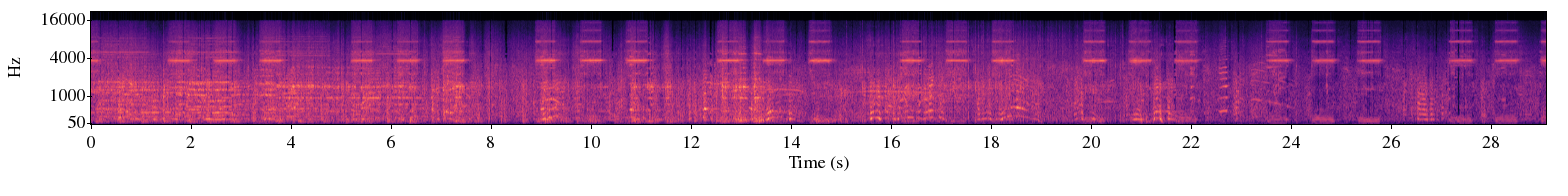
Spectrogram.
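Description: A marching band plays brass music outdoors.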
